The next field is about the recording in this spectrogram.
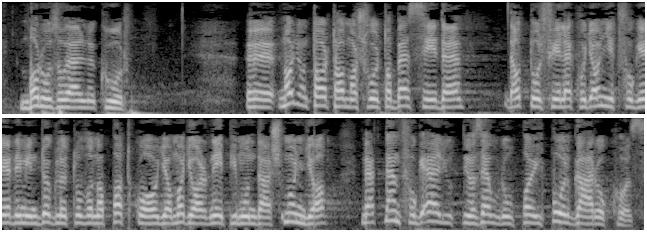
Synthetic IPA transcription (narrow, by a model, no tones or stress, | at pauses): bɒɾoːzoːɛlnøkuːr | nɒɟo̞nt̪ɒrt̪ɒlmɒʃʋo̞lt̪ɒbɛseːd̪ɛ | d̪ɛɒt̪ːoːlfeːlɛkho̞ɟɒɲːit̪fo̞ɡeːrnimind̪ø̞ɡløt̪lovonɒpɒt̪koɒɦo̞ɟɒmɒɟɒrneːpimo̞nd̪aːʃmo̞ɲɟɒ | mɛrt̪nɛɱfo̞ɡɛljut̪niɒzɛuɾoːpɒjipo̞lɡaːɾo̞kho̞z̥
